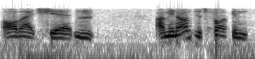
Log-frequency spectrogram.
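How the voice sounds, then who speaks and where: A man's voice: mid-range voice, unhurried, no echo. A man calling a radio show by phone, chatting in casual, heavily profane slang. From Nevada. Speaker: phone-in caller. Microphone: telephone. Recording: tinny phone line.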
